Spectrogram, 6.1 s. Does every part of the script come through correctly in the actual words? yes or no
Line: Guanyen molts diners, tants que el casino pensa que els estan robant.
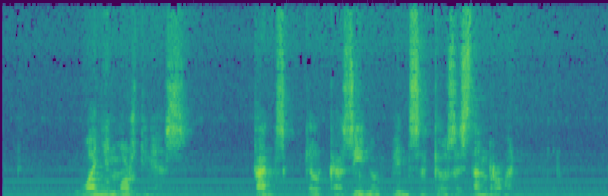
yes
